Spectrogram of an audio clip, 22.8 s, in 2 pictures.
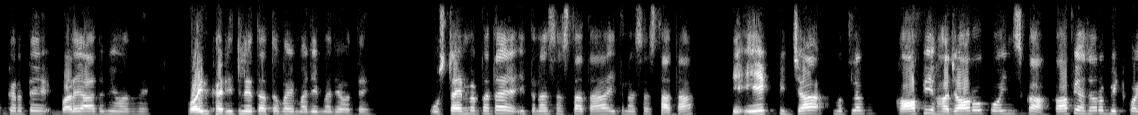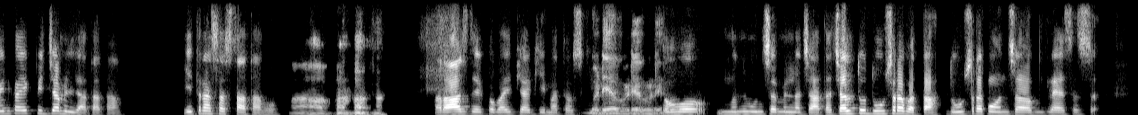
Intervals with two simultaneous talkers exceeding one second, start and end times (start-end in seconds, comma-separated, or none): none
